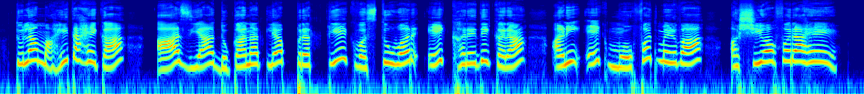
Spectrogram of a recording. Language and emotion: Marathi, surprised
